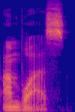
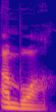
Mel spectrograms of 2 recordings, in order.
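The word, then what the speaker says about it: Amboise: for the French people if I didn't pronounce it right go yourself it might be amoa no I it has an S I looked it up I know but a lot of times the s in in French is silent so like um yeah I said but then I looked up a video and and they said it's Amis I will default to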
